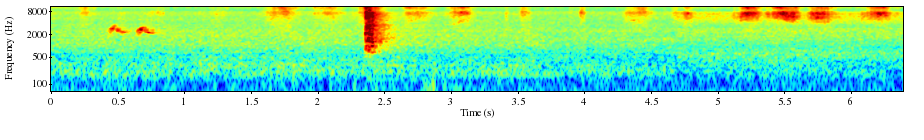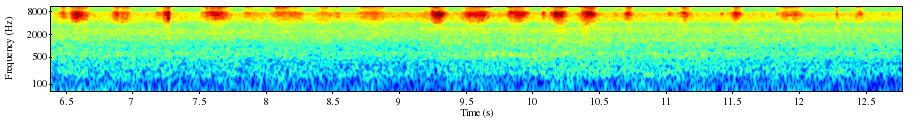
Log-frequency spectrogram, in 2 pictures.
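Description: Bristle paintbrush swishing in quick repeated strokes as a wet finish is brushed onto a turned wooden spade handle. About two seconds in there is a sharp tap, followed by a smaller one.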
